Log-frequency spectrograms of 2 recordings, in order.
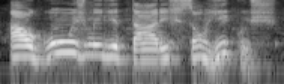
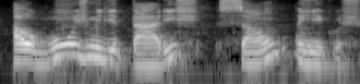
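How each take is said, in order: First: Slow, drawn out, ending on a rise; slow rising read. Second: Slow, with "alguns" stressed and a falling end; slow settled reread. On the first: Teacher reads the premise to the class slowly, rising. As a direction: stretch "alguns" and lift the end. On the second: After catching himself, teacher rereads the premise slowly, falling. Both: Shown as a demonstration.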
